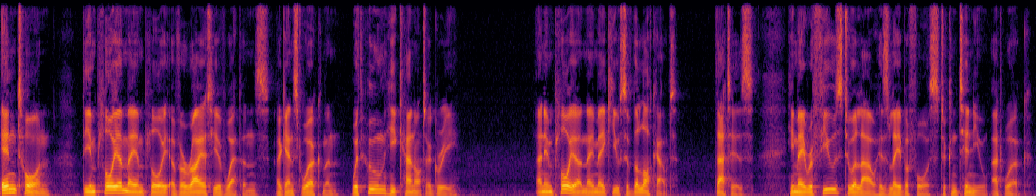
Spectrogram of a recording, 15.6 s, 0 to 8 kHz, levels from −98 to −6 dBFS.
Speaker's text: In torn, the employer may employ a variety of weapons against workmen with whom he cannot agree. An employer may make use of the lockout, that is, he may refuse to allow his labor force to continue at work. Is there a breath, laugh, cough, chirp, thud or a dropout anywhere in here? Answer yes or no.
no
